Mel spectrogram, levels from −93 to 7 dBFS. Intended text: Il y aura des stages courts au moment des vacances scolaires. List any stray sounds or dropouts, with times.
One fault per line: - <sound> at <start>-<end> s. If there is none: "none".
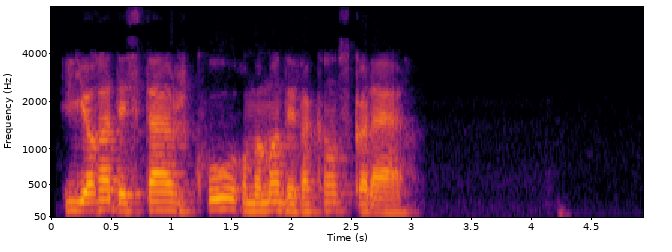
none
